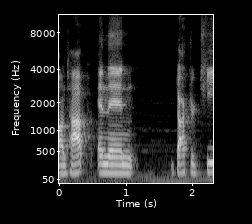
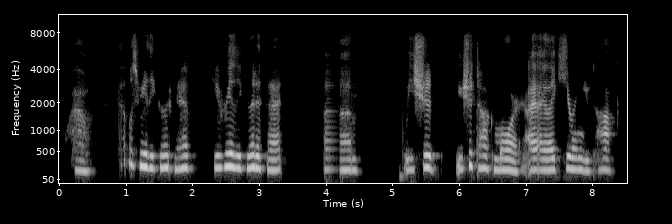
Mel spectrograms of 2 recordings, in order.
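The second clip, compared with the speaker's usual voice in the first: really quiet, soft, high, hushed voice; 6 semitones higher, 5 dB quieter than usual. Voicing Olivia as a game master, speaking really quietly. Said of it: "really quietly".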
